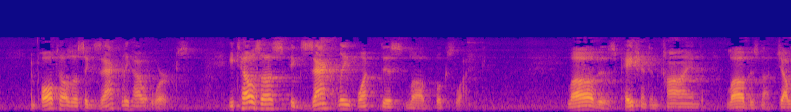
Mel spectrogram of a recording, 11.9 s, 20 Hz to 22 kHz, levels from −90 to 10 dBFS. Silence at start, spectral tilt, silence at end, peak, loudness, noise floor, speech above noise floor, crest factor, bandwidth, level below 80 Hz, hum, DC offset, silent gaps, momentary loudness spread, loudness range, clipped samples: 0.45 s; -9.5 dB/octave; 0 s; 0 dBFS; -21 LUFS; -47 dBFS; 26 dB; 22 dB; 5.8 kHz; -74 dBFS; none; under 0.1%; none; 18 LU; 5 LU; under 0.1%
